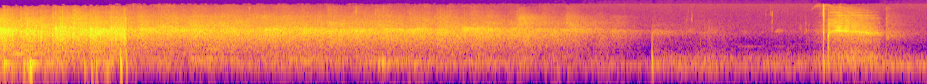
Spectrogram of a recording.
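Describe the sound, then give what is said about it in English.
An audience claps steadily, a dense crackling wash that starts loud and gradually fades out over several seconds, followed by a couple of sharp knocks and a brief rustle. “But let's give him a round of applause, welcome him up,”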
